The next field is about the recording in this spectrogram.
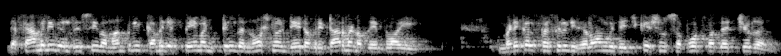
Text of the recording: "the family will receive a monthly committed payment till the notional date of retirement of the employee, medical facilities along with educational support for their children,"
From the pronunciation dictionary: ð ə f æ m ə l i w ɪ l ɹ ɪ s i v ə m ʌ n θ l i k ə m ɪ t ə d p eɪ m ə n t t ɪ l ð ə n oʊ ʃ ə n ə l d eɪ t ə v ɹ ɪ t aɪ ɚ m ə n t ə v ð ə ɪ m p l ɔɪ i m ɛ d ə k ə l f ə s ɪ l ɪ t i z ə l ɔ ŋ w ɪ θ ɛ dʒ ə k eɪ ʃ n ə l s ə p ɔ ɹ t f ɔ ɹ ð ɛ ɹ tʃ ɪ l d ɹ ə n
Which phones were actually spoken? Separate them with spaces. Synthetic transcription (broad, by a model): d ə f æ m ə l i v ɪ l ɹ ɪ s i v ə m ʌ n t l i k ə m ɪ t ə d p eɪ m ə n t t ɪ l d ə n oʊ ʃ ə n ə l d eɪ t ə v ɹ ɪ t aɪ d m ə n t ə v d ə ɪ m p l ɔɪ i m ɛ d ə k ə l f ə s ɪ l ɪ t i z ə l ɔ ŋ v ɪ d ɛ dʒ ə k eɪ ʃ ə n s ə p ɔ ɹ t f ɔ ɹ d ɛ ɹ tʃ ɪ l d ɹ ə n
